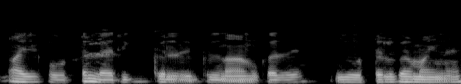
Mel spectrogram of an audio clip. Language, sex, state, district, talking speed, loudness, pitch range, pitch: Rajasthani, male, Rajasthan, Churu, 145 wpm, -25 LUFS, 110-125 Hz, 115 Hz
